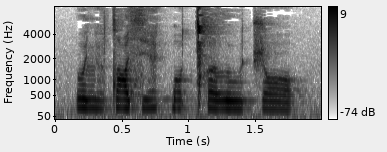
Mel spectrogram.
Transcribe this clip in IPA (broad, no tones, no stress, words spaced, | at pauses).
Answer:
ʊlʲɔ̤tɑsʲæ̤ ɡ͡bɔǀʰʌðu t͡ʃɔ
